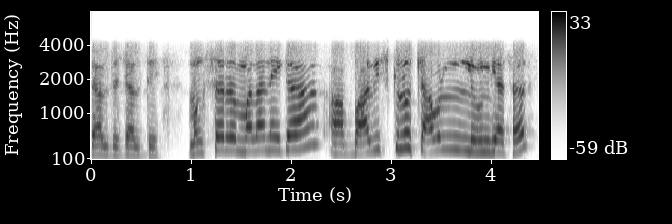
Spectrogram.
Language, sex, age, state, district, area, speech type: Marathi, male, 30-45, Maharashtra, Washim, urban, conversation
